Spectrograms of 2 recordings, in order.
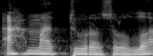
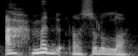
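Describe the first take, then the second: First: The first word ends with an added 'u' vowel. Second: The first word ends on a bare 'd' sound. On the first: The speaker calls it wrong. "bukan Ahmadu Rasulullah" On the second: The speaker calls it right. "tapi Ahmad Rasulullah"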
